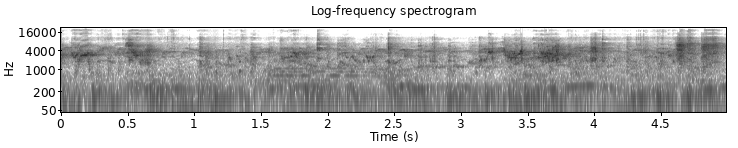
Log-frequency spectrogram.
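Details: A colony of budgies chattering, many birds at once: scattered high chirps and short squawks over a steady murmur, with brief louder peaks near the start and end.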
